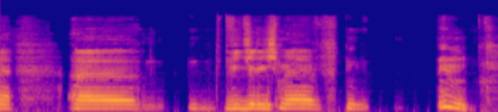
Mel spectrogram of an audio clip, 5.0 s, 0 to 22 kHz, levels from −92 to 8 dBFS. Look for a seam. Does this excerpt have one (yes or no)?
no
